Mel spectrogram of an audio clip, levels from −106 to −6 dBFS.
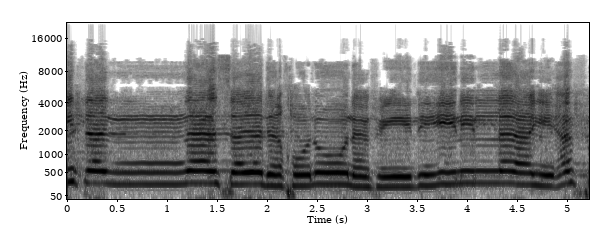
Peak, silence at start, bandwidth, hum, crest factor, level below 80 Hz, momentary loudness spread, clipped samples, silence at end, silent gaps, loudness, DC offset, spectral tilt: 0 dBFS; 0 s; 12.5 kHz; none; 10 dB; -42 dBFS; 6 LU; 0.2%; 0 s; none; -9 LUFS; under 0.1%; -3.5 dB/octave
